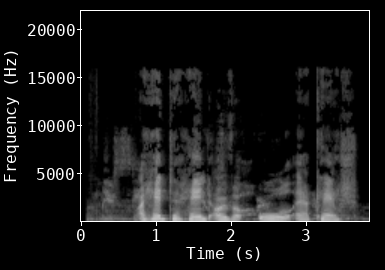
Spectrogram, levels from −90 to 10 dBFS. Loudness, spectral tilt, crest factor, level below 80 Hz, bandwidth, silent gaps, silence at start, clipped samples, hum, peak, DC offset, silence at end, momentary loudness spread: -22 LUFS; -4 dB/octave; 16 dB; -78 dBFS; 16 kHz; none; 0.3 s; under 0.1%; none; -6 dBFS; under 0.1%; 0.2 s; 9 LU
